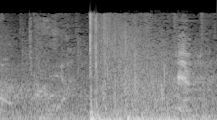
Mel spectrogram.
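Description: A sharp, loud Expelliarmus spell impact in the Hogwarts Legacy video game lands as a sudden boom-like burst, followed by a rumbling tail under game voices.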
